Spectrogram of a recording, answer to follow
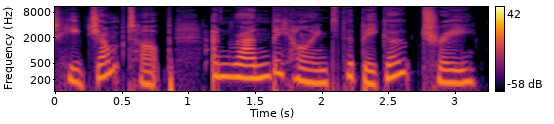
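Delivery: ordinary delivery, nothing marked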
